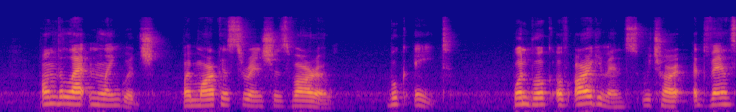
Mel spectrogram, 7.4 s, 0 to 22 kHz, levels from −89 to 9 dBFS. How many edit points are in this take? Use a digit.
1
